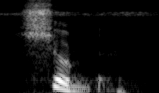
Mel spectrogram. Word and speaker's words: should: அடுத்தது நாங்க பார்க்க போறது சுட் என்ன சுட் என்று சொல்றது வேண்டும் என்று அர்த்தம் அதாவது நாங்க புத்திமதி சொல்றதுக்கு அதுகளுக்கு பாவிக்கலாம் வேண்டும் என்ன அதாவது சுல்ட் என்று உச்சரிக்க கூடாது என்ன எல் சைலெண்ட் ஆகும் எல் உச்சரிக்காது அப்ப நாங்க இந்த சுட்டுக்கு பக்கத்துல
